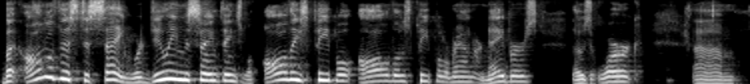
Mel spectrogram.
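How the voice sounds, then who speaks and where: Man, pastor, sermon, slightly high voice, chatty storytelling delivery. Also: dark tone. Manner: conversational, anecdotal preaching that acts out dialogue.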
